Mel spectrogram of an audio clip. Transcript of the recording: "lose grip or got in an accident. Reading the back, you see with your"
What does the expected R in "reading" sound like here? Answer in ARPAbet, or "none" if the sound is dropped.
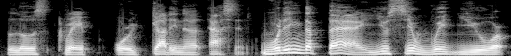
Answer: W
